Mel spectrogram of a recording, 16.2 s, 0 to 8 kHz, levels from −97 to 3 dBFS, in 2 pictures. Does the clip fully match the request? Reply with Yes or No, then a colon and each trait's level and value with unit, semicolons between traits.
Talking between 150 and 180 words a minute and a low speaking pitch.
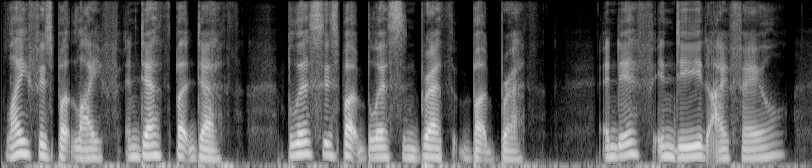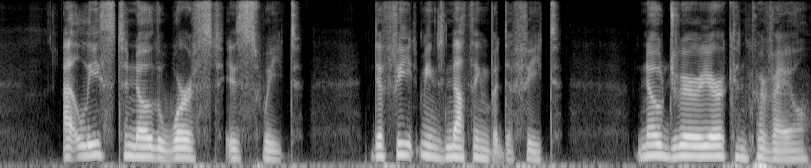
No: average, 140 wpm; low, 125 Hz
